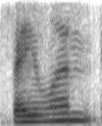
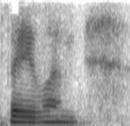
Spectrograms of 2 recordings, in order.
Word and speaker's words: Phelan: My last name is pronounced Phelan. It's an Irish Catholic name.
